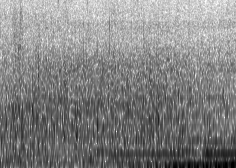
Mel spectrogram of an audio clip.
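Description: A hissing, rain-like noise, then a sustained low suspense-music drone swells in about a second in, with a deep rumble beneath it.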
